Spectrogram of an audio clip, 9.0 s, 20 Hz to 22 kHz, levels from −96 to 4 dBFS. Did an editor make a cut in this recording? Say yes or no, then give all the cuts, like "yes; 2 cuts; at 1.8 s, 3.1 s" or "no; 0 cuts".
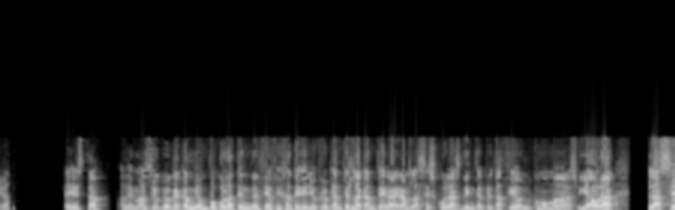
yes; 3 cuts; at 5.4 s, 6.1 s, 7.7 s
